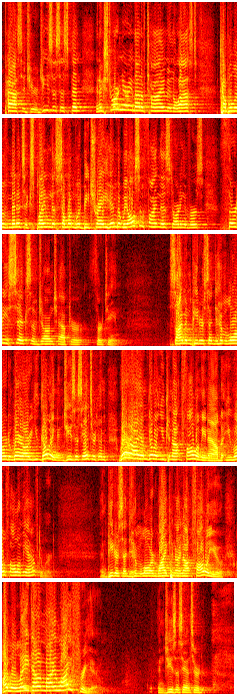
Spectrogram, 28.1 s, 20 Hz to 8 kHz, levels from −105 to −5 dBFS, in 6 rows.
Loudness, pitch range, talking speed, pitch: -20 LUFS, 190-250 Hz, 185 wpm, 225 Hz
